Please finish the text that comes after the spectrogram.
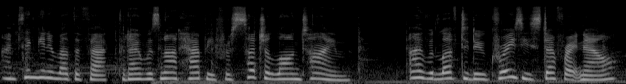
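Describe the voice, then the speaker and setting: A high-pitched young woman, voiced by an actress, plays an earnest game companion. She talks in a sincere, chatty way with slightly formal wording, over soft background music. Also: normal speed, close to an everyday voice. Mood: playful, wistful. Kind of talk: video game character dialogue.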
